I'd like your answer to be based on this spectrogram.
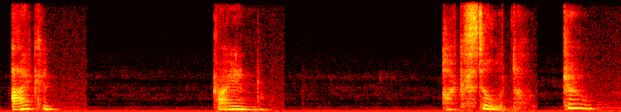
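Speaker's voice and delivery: sad, mournful voice put on for effect. Playing a character kept alive by magic, speaking in a sad voice for effect. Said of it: "I was trying to do a sad voice for effect".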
